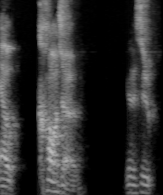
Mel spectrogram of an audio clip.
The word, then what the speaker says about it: codo: Codo. Codo. Codo. Codo. So it's very, very soft sounding. You almost don't hear the D at all.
